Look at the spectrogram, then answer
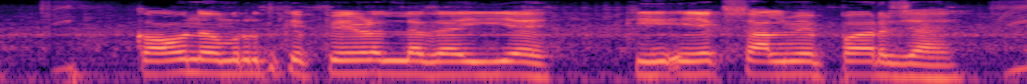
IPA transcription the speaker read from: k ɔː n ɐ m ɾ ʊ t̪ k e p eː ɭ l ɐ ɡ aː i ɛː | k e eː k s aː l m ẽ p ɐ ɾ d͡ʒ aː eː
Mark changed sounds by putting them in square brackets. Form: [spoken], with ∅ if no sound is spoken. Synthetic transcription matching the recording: k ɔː n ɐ m ɾ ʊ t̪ k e p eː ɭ l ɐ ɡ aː i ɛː | k [i] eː k s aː l m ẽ p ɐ ɾ d͡ʒ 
